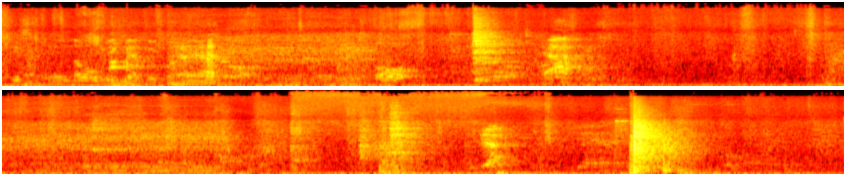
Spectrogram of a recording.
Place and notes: bensberg, rathenaustrasse, wheel change
In a reverbing construction hall at a mechanic who provides car wheel changes. The sounds of tools and pneumatic pressure and air release as the mechanic change wheels on several cars simultaneously. Also the sound of a car starting its engine inside the hall and the mechanics talking.
soundmap nrw - social ambiences and topographic field recordings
